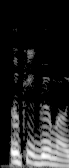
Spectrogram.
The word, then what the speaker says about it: Ukigumo: But I added this very cool, this is the, was it Ukigumo? Is that the right way to pronounce that? Ukigumo, yeah.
